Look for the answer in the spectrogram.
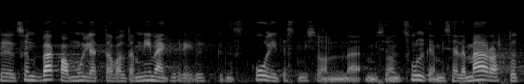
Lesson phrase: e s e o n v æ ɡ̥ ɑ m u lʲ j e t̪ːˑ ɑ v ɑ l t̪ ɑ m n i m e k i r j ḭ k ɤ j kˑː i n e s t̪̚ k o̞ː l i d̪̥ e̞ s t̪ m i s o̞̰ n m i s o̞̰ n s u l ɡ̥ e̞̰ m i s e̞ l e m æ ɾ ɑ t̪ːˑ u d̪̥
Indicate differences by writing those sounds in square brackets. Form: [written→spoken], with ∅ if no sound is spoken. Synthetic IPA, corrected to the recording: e s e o n v æ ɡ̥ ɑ m u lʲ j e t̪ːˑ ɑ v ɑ l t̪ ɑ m n i m e k i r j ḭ k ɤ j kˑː i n e s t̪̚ k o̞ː l i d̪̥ e̞ s t̪ m i s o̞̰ n m i s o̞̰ n s u l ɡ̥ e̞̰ m i s e̞ l e m [æ→æː] ɾ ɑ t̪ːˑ u d̪̥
